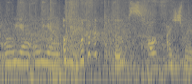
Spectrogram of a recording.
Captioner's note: car crashes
